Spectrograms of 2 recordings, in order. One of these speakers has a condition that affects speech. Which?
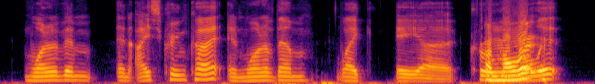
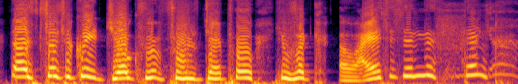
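The second: cerebral palsy.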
